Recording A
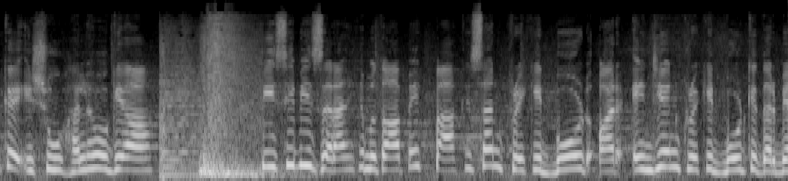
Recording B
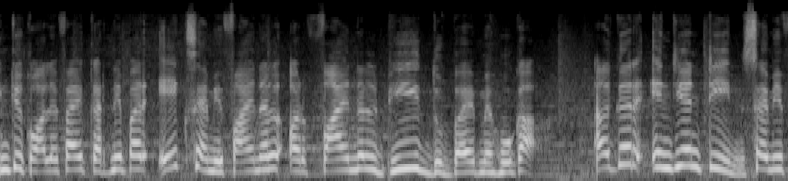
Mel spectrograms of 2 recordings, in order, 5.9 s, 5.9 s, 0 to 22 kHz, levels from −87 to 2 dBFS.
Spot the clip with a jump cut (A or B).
A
